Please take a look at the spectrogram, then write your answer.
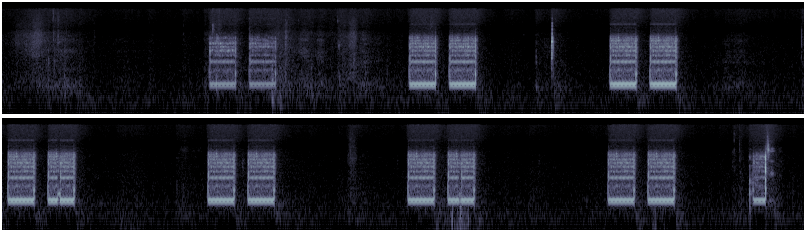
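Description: A telephone call is placed: a quick run of touch-tone dialing beeps, then a phone's ringback tone repeating in paired bursts separated by quiet gaps, clear and close in a quiet room.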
